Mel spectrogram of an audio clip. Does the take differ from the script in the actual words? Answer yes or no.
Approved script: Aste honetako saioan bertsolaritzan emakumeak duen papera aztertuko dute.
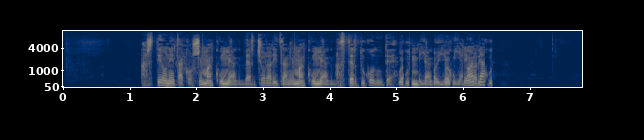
yes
